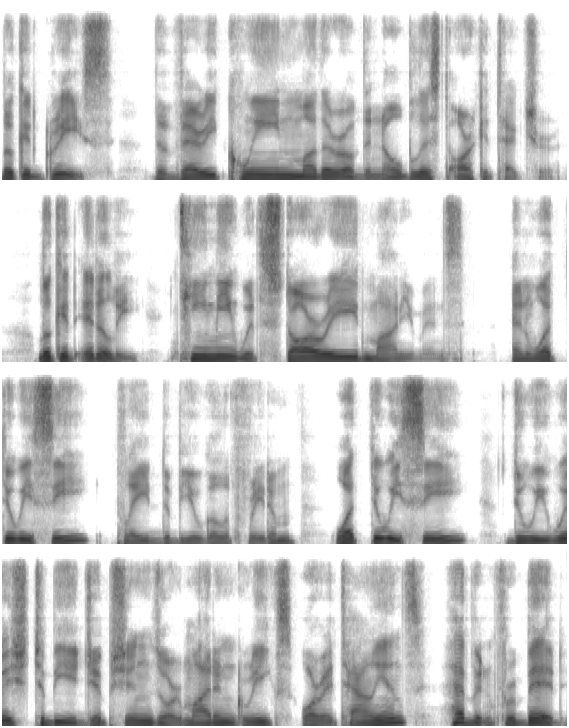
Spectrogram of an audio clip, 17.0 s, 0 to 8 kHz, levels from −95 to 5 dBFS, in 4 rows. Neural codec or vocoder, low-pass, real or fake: autoencoder, 48 kHz, 128 numbers a frame, DAC-VAE, trained on Japanese speech; 7.2 kHz; fake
